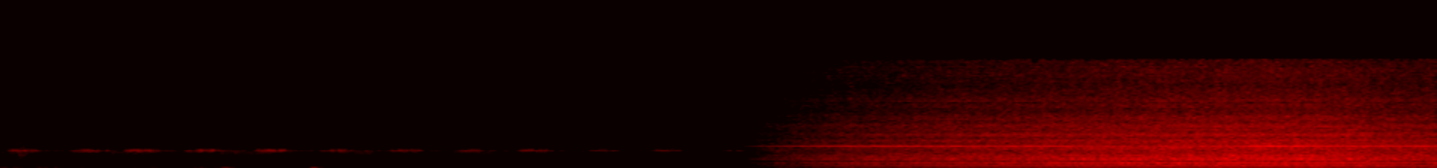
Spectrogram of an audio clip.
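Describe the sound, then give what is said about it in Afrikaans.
Rhythmic, cricket-like chirps pulse quietly for about five seconds, then a kitchen mixer abruptly starts, its loud, steady whirring motor with a constant hum continuing to the end. “Kan die menger nog lank loop?”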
